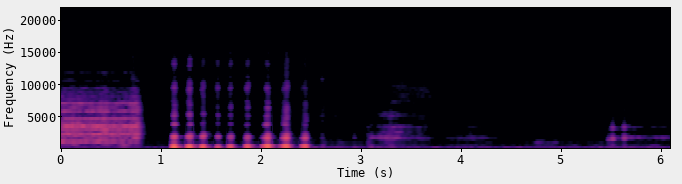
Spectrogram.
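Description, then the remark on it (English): After a brief hiss of noise, a phone ringtone plays a quick run of rhythmic, evenly spaced tonal pulses at moderate volume, then cuts off, leaving near silence with a few faint blips. “and there's a phone that's ringing.”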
